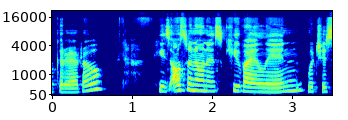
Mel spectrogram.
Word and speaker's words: QVLN: husband gets all guerrero he's also known as q violin which is spelled qvln and as philippines and wellness we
